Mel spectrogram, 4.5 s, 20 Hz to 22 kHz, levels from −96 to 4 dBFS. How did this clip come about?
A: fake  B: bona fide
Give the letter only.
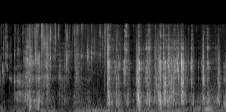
B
